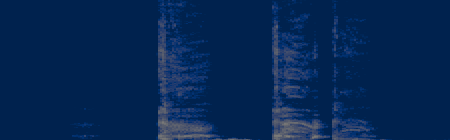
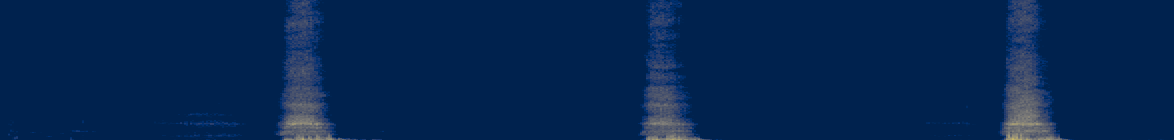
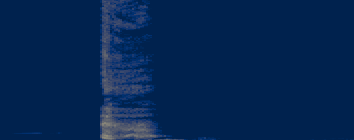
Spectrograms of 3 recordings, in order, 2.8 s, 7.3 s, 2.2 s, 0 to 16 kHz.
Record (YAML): three_cough_length: 2.8 s
three_cough_amplitude: 4125
three_cough_signal_mean_std_ratio: 0.48
exhalation_length: 7.3 s
exhalation_amplitude: 32768
exhalation_signal_mean_std_ratio: 0.26
cough_length: 2.2 s
cough_amplitude: 9886
cough_signal_mean_std_ratio: 0.29
survey_phase: beta (2021-08-13 to 2022-03-07)
age: 18-44
gender: Female
wearing_mask: 'No'
symptom_cough_any: true
symptom_runny_or_blocked_nose: true
symptom_shortness_of_breath: true
symptom_fatigue: true
symptom_headache: true
symptom_change_to_sense_of_smell_or_taste: true
symptom_loss_of_taste: true
symptom_onset: 2 days
smoker_status: Ex-smoker
respiratory_condition_asthma: true
respiratory_condition_other: false
recruitment_source: Test and Trace
submission_delay: 1 day
covid_test_result: Positive
covid_test_method: RT-qPCR
covid_ct_value: 13.3
covid_ct_gene: ORF1ab gene
covid_ct_mean: 14.1
covid_viral_load: 23000000 copies/ml
covid_viral_load_category: High viral load (>1M copies/ml)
